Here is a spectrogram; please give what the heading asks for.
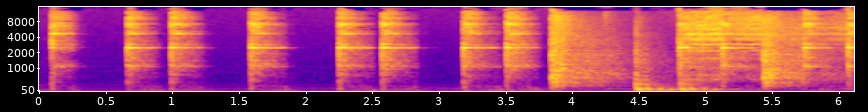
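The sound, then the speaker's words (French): A spoon taps a stuck glass bottle of extra virgin olive oil in many bright, ringing clinks. The taps are spaced apart at first, then grow faster and denser into an almost continuous clatter toward the end. “Bon, il y a la bouteille d'huile. De l'huile extra vierge. Qui veut pas ouvrir. Il y a des petits coups de cuillère dessus.”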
